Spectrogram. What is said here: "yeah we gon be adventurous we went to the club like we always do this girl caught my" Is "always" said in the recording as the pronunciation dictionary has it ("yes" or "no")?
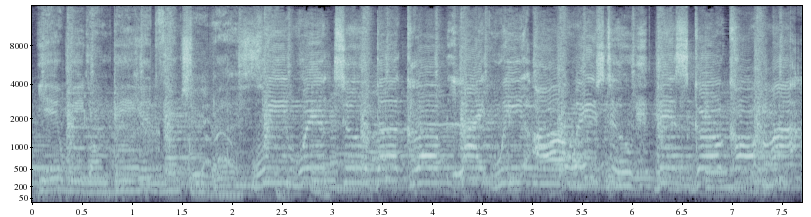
yes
